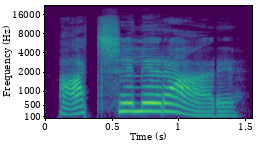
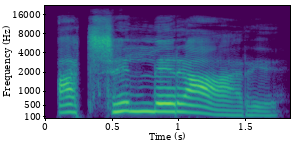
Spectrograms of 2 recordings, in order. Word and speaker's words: accelerare: say accelerare, accelerare, well, the correct pronunciation is accelerare. pay attention to the L's and the R's in this word. Now, this is another common mistake in Italian pronunciation. Many people say this word with a double L and they'll say accelerare. Now, that's incorrect.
